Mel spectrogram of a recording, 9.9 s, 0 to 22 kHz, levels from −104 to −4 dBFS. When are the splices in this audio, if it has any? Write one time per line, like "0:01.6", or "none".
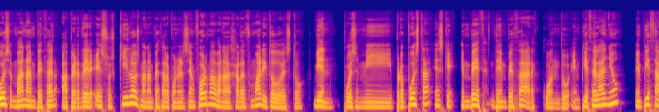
0:04.7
